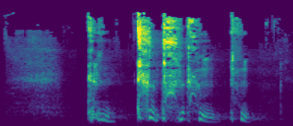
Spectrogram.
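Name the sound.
coughing and throat clearing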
